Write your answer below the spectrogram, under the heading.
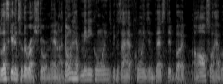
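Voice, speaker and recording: Noticeable noise fills the background. Over it, a man speaks very quickly. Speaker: gaming youtuber. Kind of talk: gameplay commentary. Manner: casual, hesitant with fillers.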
